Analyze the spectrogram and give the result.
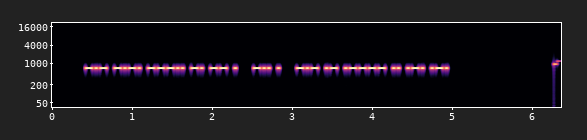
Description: Morse code, heard as a keyed tone, about 40 wpm, 700 Hz. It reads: KC8NME DE KA1IRR
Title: USA Callsign DE Callsign - 6 Characters - 40wpm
